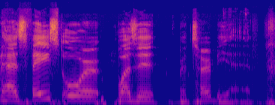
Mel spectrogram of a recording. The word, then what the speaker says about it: Beterbiev: Yeah, I would think it would be Peterviev. Definitely. Look at you pronouncing that name all perfect. Okay, I sure Beterbiev.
